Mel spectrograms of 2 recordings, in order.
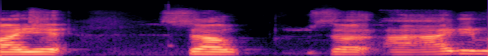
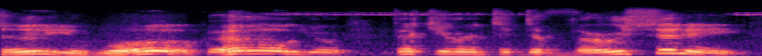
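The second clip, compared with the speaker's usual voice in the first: derisive, mocking dude-bro caricature voice; 4 dB louder than usual. Mocking the bros who rant about wokeness: impression of the bros. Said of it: "That's my impression of the bros".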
